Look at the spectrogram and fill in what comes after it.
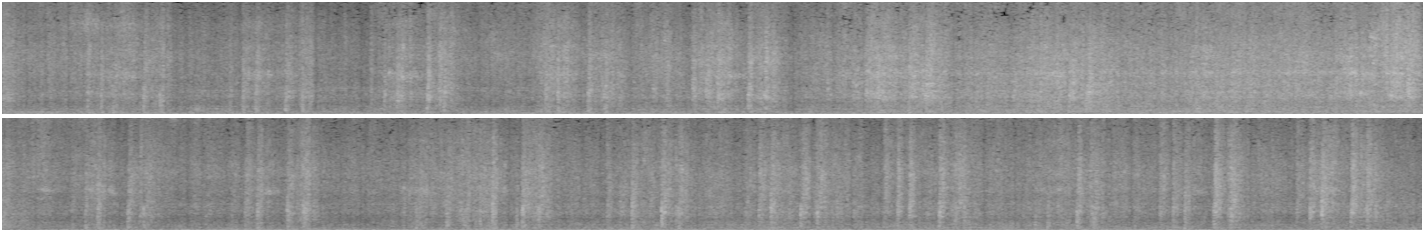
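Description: Passenger train running at speed, heard from beside the carriages: a steady loud rumble with the wheels clicking over the rail joints. The sound thickens and then changes abruptly about halfway through, as the train passes through a tunnel.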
